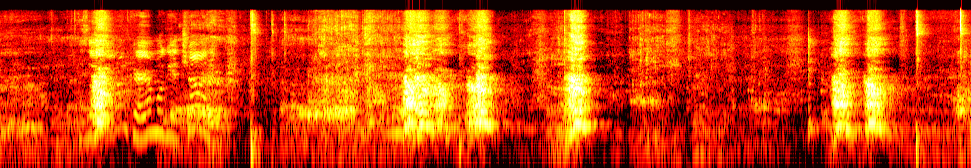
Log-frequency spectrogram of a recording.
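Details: A male Great Dane, who has recently become very vocal, barks at the family's daughter with heavy, booming barks, singly and in quick pairs with short pauses, while a person talks between barks.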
